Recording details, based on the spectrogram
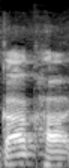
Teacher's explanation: क वर्ग जो भी होता है वह कंठ से बोला जाता है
